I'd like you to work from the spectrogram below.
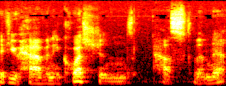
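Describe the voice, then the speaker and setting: A booming put-on character voice from a man at a moderate pace. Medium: read story. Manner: menacing.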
